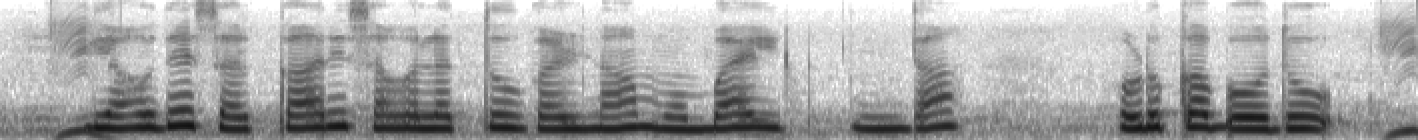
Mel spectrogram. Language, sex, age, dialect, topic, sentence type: Kannada, female, 18-24, Central, banking, statement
